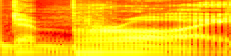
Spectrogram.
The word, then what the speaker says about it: de Broglie: Yeah, so okay, so Domaine de Broglie. – De Broglie, yes.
